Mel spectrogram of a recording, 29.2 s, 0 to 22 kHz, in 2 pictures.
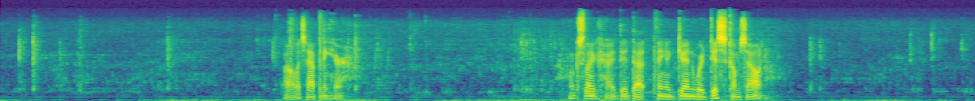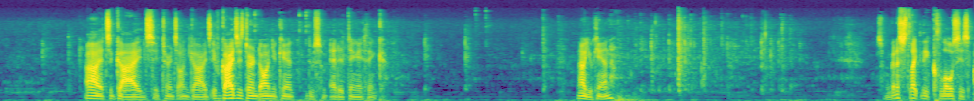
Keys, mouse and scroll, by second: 0.2 Tab, 0.7 q, 1.8 q, 2.3 Tab, 4.0 Tab, 5.1 Tab, 5.6 a, 6.8 q, 7.8 ctrl+z, 7.9 ctrl+z, 8.1 ctrl+z, 8.3 ctrl+z, 10.9 ctrl+z, 12.1 Tab, 13.6 ctrl+z, 13.9 ctrl+z, 14.4 ctrl+z, 15.6 Tab, 16.6 Tab, 17.2 Tab, 17.7 Tab, 18.3 click, 19.0 click, 19.5 Tab, 20.0 q, 20.8 Tab, 21.4 Tab, 21.7 right click, 22.4 a, 23.9-25.1 shift+middle drag, 24.3 ctrl+s, 24.5 ctrl+s, 24.6 ctrl+s, 26.0 alt+a, 26.2 c, 28.2-29.2 drag.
